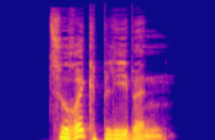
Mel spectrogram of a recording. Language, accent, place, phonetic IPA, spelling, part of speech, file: German, Germany, Berlin, [t͡suˈʁʏkˌbliːbn̩], zurückblieben, verb, De-zurückblieben.ogg
- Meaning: inflection of zurückbleiben: 1. first/third-person plural dependent preterite 2. first/third-person plural dependent subjunctive II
